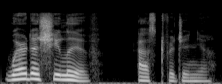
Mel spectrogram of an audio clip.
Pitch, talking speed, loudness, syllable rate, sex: 190 Hz, 160 wpm, -17 LUFS, 5.7 syllables/s, female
